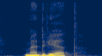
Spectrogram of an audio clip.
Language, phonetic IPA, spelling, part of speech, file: Czech, [ˈmɛdvjɛt], medvěd, noun, Cs-medvěd.ogg
- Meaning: bear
